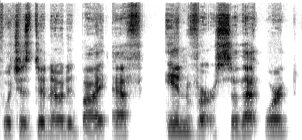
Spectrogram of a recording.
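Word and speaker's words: f⁻¹: that we've not seen that is not pronounced f to the negative one that denotes f inverse and that is how that is uh pronounced so what they're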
